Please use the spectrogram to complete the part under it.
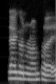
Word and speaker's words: Danganronpa: And then I only got to see half of Danganronpa, I think is called, or well, pronounced. I don't really know how to pronounce it. – Danganronpa is how you pronounce it.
